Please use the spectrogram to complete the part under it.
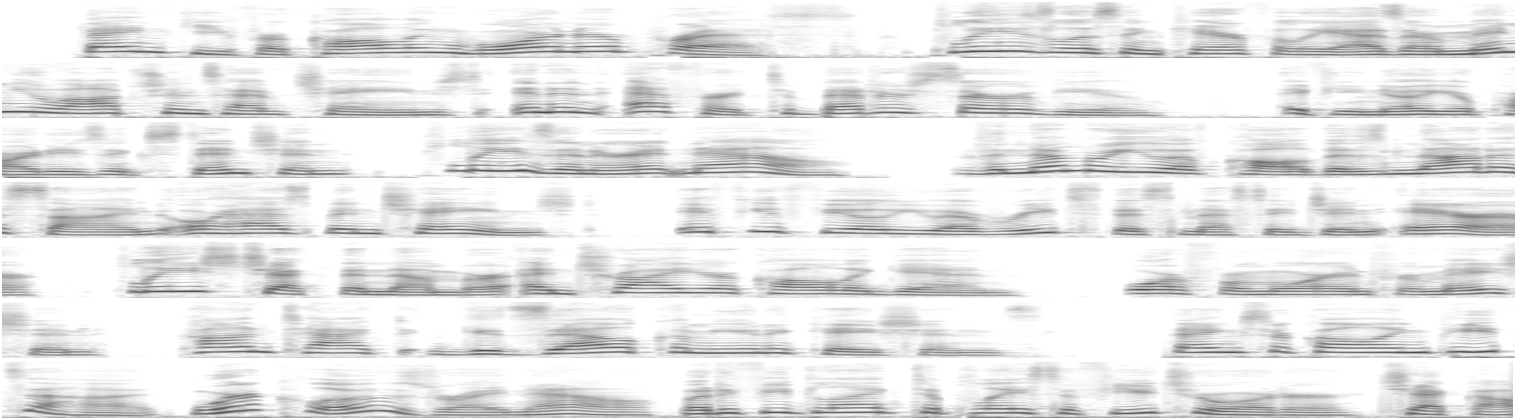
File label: telephony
